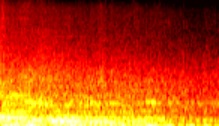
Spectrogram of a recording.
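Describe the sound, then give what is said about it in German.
A small boat's outboard motor drones steadily on the Rio Coa river, a low continuous rumble with a faint wash of water and wind over it, with no one talking. “Um die Felsmalereien richtig zu sehen, muss man nah ran. Das geht nur mit einem kleinen Boot.”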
